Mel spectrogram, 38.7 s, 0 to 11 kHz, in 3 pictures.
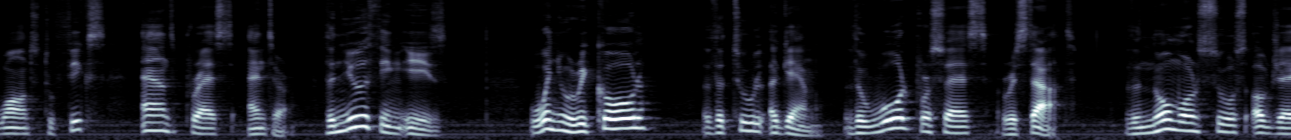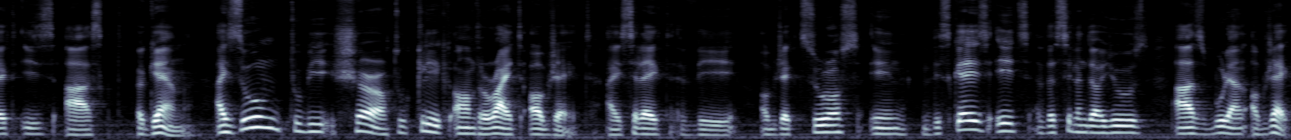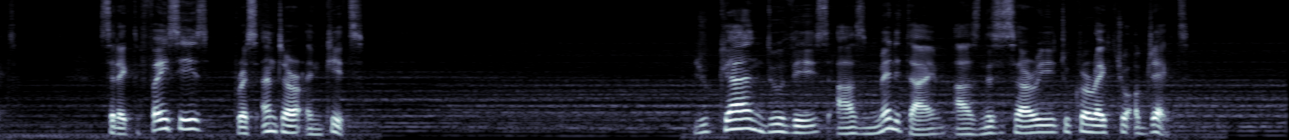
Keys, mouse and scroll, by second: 0.3 click, 1.2 click, 1.8 right click, 2.1 middle click, 2.7 c, 2.9 click, 3.7 click, 4.2 click, 4.3 click, 4.5 right click, 5.4 Return, 6.8 right click, 7.3 middle click, 8.6 middle click, 9.6 middle click, 10.0 shift+middle click, 10.2 middle click, 10.6 ctrl+middle click, 11.6 f, 12.4 click, 14.4 click, 14.6 click, 18.1 shift+middle click, 20.8 ctrl+middle click, 25.8 click, 26.4 ctrl+middle click, 26.8 middle click, 27.2 middle click, 27.8-28.3 scroll up 2, 28.0 click, 28.5 scroll up 2, 28.8 click, 29.1 middle click, 29.6 middle click, 30.3 click, 30.9 middle click, 32.3 middle click, 32.6 click, 33.2 right click, 33.4 middle click, 34.0 Return, 34.4 right click, 34.7 ctrl+middle click, 35.8 middle click, 36.3 f, 36.6 click, 37.3 click, 38.0 ctrl+middle click.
